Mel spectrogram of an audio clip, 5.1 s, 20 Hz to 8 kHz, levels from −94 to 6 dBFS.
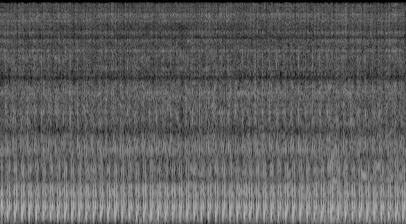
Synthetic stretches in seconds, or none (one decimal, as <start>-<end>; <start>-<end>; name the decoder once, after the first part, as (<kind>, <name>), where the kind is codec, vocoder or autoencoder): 0.0-3.1 (codec, DAC); 4.1-5.1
